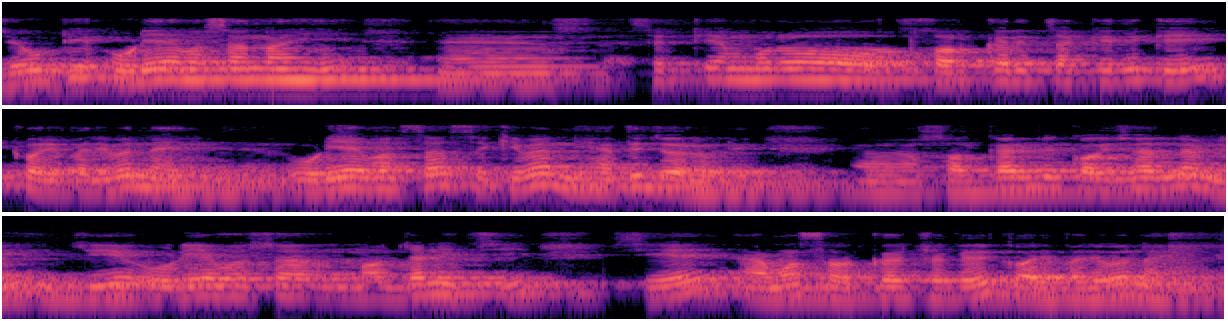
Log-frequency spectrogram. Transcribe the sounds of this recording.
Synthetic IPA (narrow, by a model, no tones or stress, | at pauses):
d͡ʒewʈiʔoɽijabʱasanaɦĩ | seʈʰiamɔɾɔsɔɾkaɾit͡ʃakiɾikeikɔɾipaɾibanaɦĩoɽijabʱasasekibaniɦat̪id͡ʒɔɾuɾi | sɔɾkaɾilikɔjsaleɽ̃id͡ʒieoɽijabʱasanɔd͡ʒaɽ̃it͡ʃʰi | seeamɔsɔɾkaɾit͡ʃakiɾikɔɾipaɾibɔnaɦḭ̃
